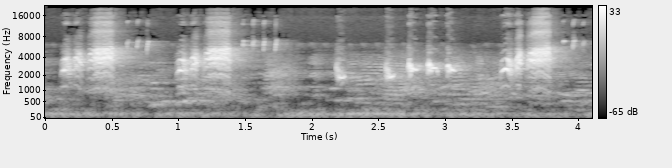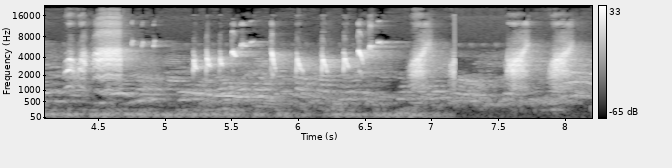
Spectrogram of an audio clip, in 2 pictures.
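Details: Long-tailed shrike singing, meant to stir a stalled shrike into song: harsh buzzy bursts alternate with fast clicking trills and clear short whistles. A low droning hum runs underneath until near the end.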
